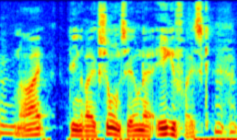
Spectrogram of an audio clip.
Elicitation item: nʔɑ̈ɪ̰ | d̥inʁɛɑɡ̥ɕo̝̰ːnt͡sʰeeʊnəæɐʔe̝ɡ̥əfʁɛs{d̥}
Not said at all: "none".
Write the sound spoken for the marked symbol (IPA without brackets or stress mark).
ɡ̥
